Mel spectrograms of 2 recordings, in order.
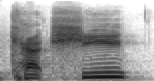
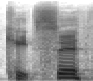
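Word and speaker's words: Cait Sith: People used to think this was actually Cat She. It is not Cat She. It is actually pronounced Kate Sith, according to FF7 Rebirth.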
